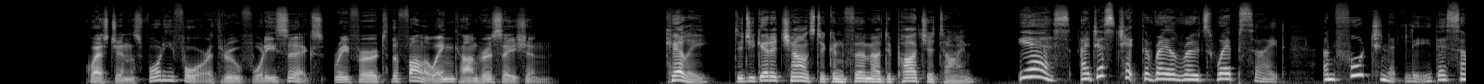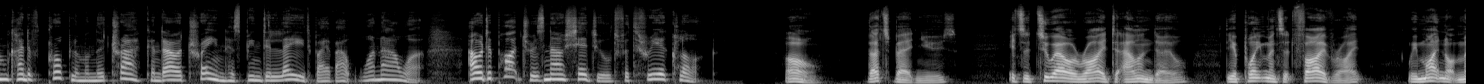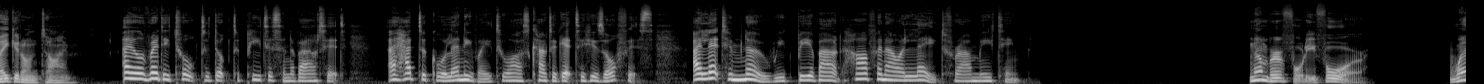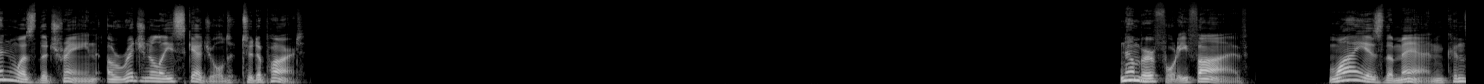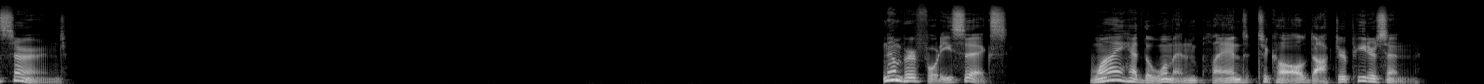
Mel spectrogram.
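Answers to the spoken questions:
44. At 2 o'clock
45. They might be late for the appointment
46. To ask how to get to his office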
